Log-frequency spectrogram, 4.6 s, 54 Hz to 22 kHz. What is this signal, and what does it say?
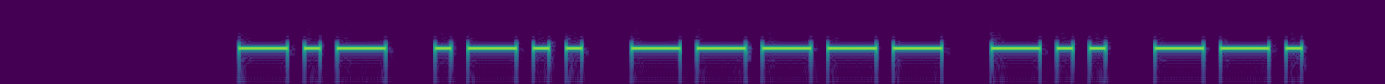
Morse code, heard as a keyed tone, about 25 wpm, 700 Hz. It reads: KL0DG
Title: Speed Racing - USA 2x2 Call Signs 22wpm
